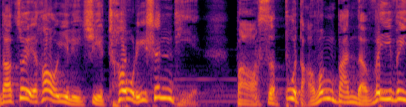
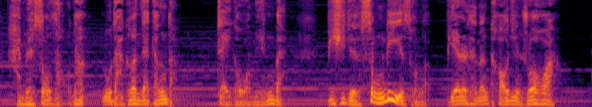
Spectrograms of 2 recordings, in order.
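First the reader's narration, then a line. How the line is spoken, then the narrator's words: Quiet voice. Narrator (Chinese): 小六小声的说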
